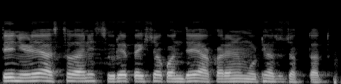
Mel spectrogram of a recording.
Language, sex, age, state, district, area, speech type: Marathi, male, 18-30, Maharashtra, Jalna, urban, read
